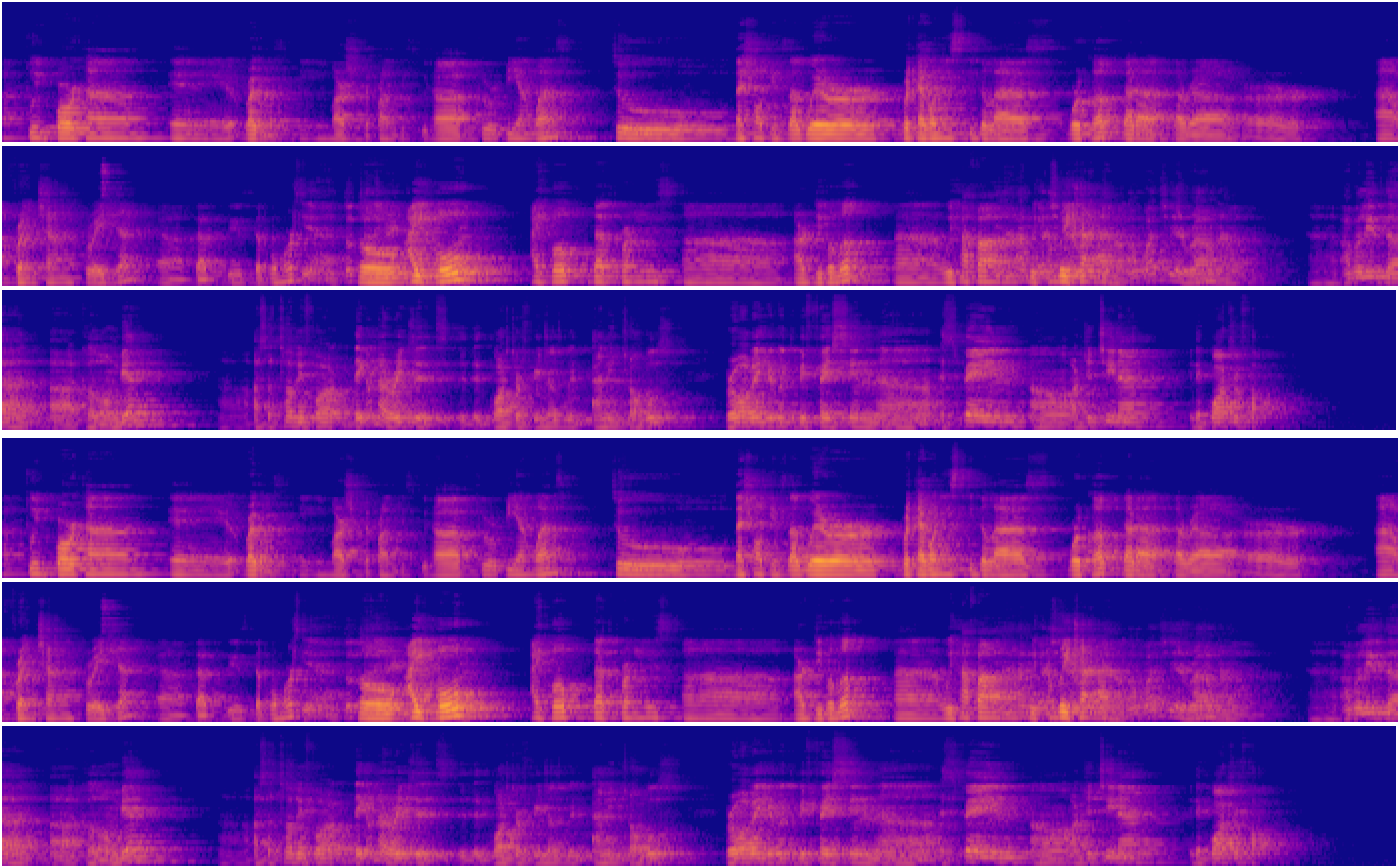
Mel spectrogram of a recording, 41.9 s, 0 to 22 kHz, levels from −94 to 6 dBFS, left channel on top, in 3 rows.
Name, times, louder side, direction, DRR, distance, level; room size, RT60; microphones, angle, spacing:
voice 1, 0.3-1.4 1.7-2.7 3.3-3.5 3.8-3.9 4.3-5.6 6.1-8.7 9.0-10.3 10.7-13.0 13.7-16.4 16.6-16.9 17.5-18.6 19.2-22.5 22.9-25.0 26.0-26.1, right 1 dB, 25° right, 3 dB, 1.5 m, -31 dB
voice 2, 17.0-18.6 23.8-26.4 27.0-29.4 30.1-34.6 35.2-39.3 39.8-40.5, equal, 20° left, 1 dB, 4.3 m, -40 dB
25.0 x 24.0 x 4.8 m, 0.99 s
head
